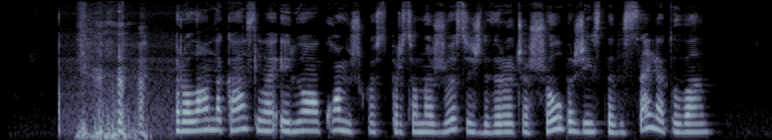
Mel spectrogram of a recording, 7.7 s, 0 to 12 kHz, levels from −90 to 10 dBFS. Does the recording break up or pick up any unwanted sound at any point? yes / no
yes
